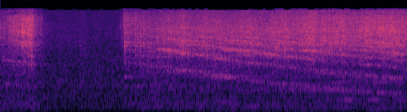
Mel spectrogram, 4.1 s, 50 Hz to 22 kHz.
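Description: Mimaki JV33 print-head carriage pushed by hand along its rail with the power off. From about a second in there is a steady rubbing whir, with a pitch that falls slowly as the carriage travels.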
